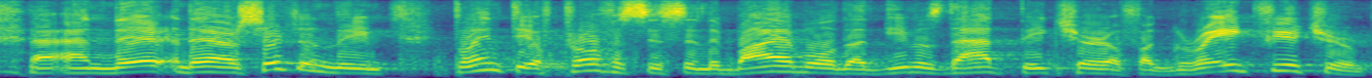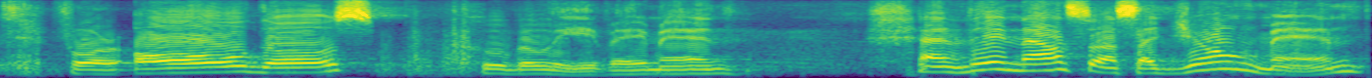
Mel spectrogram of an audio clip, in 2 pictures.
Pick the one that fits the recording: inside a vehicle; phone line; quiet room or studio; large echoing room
large echoing room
